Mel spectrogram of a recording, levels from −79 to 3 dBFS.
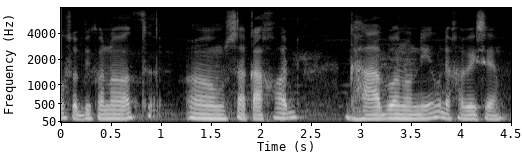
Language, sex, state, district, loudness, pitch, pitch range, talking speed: Assamese, male, Assam, Sonitpur, -17 LUFS, 115 Hz, 105-125 Hz, 80 wpm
